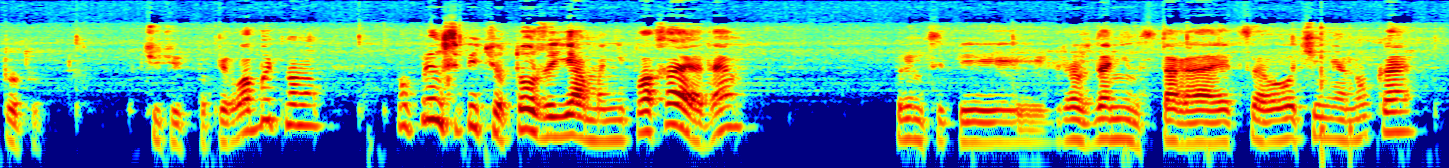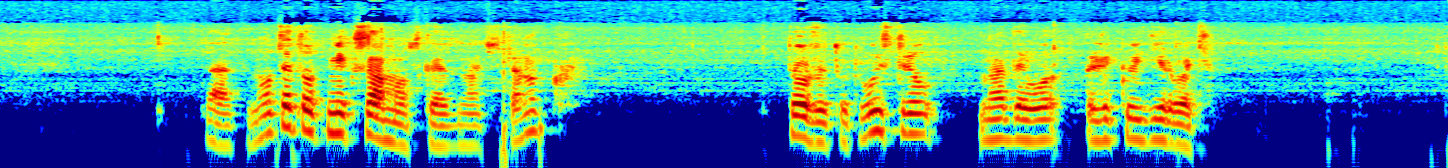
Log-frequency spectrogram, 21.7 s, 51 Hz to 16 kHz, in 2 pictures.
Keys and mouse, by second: 0.2 middle click, 1.8 middle click, 3.0 shift+middle click, 3.8 middle click, 5.1-7.7 middle drag, 8.6 shift+middle click, 9.2 middle click, 10.0 space, 10.9-12.3 drag, 13.3 shift+middle click, 14.7 space, 16.7-19.0 drag, 19.7 click, 20.9 Delete.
